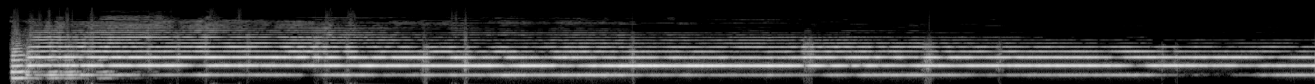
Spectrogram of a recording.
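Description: A shofar (ram's horn) sounding one long, steady blast on a single note. It starts abruptly and wavers briefly near the end.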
